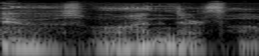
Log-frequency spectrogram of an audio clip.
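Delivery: creaky, rough smoker's rasp, very low. Back from vacation, a podcast host answers the other host, in a smoker's voice. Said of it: "Why you sound like um who is it?".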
